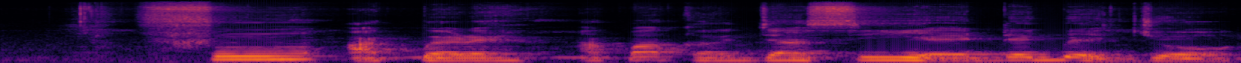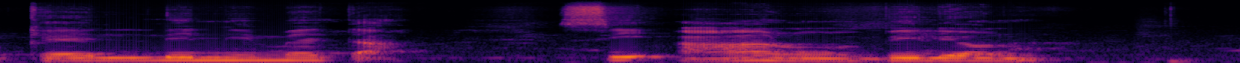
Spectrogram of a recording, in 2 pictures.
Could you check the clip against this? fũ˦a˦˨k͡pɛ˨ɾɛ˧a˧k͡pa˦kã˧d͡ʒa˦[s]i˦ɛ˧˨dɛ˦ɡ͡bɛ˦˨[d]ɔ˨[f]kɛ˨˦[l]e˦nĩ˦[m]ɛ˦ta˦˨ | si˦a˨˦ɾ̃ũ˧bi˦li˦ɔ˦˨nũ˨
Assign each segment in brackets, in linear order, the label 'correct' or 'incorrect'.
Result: correct, incorrect, incorrect, correct, correct

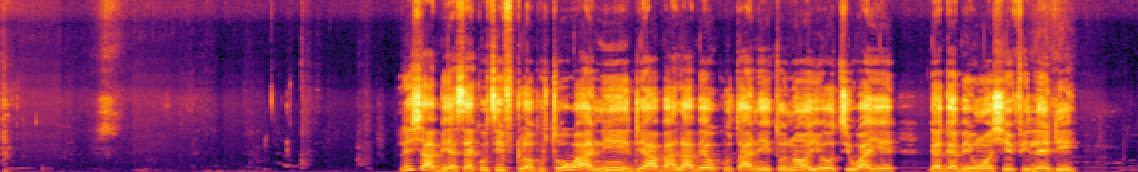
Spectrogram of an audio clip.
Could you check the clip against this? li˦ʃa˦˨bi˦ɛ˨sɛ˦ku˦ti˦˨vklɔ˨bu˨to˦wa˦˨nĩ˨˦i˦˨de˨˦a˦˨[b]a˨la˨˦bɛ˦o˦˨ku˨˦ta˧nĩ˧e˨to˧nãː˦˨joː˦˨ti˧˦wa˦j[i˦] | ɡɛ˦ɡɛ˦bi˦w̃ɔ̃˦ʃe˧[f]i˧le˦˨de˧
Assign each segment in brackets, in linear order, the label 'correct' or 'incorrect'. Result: correct, incorrect, correct

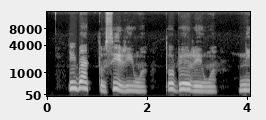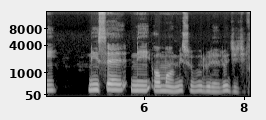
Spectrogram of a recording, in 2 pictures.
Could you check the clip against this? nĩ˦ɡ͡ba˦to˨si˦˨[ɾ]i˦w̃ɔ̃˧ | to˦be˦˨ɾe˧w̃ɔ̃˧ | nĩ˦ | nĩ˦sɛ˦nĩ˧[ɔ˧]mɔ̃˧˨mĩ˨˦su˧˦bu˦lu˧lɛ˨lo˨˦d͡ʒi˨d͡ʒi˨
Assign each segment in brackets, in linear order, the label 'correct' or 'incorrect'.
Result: correct, correct

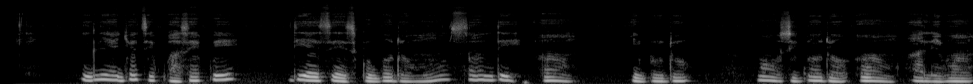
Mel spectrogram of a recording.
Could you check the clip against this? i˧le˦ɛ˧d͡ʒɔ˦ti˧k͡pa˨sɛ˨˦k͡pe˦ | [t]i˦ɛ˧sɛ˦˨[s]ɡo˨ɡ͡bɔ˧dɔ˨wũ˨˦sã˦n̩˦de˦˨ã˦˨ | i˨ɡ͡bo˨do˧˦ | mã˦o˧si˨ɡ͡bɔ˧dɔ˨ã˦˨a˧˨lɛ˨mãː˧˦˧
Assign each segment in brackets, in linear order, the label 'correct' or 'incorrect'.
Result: incorrect, correct

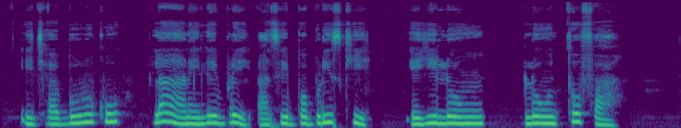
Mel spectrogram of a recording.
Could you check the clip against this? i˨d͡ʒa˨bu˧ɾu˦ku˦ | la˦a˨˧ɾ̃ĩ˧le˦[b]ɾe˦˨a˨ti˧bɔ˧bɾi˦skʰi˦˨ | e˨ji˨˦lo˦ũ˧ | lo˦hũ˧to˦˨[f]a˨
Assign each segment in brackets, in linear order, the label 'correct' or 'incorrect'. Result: correct, correct

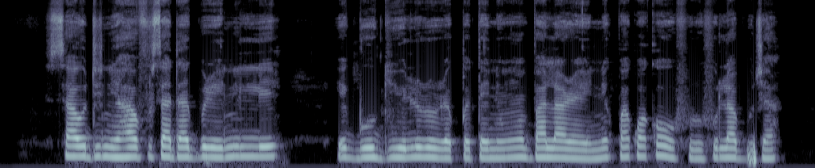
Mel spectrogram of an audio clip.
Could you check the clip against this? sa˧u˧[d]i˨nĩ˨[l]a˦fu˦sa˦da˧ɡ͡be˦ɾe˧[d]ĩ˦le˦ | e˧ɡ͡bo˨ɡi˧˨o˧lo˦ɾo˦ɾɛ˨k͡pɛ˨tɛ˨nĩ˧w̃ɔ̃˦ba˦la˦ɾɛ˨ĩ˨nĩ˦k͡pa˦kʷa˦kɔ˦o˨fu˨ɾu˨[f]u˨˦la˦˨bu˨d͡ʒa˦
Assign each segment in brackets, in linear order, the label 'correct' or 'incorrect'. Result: correct, incorrect, incorrect, correct

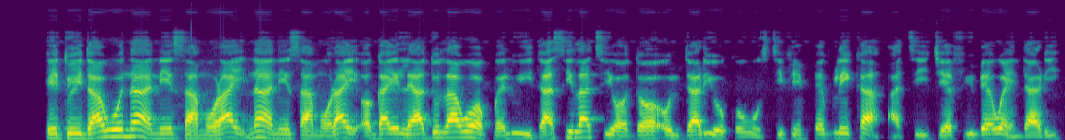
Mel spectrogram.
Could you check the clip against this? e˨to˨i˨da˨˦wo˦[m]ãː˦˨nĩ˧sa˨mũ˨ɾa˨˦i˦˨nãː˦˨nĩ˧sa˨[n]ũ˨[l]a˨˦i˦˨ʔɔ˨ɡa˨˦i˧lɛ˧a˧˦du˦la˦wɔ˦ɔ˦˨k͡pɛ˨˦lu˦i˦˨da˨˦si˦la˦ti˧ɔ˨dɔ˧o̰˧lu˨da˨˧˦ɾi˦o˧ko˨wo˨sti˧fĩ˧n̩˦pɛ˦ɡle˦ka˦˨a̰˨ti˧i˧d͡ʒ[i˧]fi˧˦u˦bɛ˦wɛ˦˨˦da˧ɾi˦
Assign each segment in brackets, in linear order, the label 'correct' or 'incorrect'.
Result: incorrect, incorrect, incorrect, incorrect

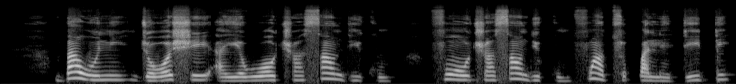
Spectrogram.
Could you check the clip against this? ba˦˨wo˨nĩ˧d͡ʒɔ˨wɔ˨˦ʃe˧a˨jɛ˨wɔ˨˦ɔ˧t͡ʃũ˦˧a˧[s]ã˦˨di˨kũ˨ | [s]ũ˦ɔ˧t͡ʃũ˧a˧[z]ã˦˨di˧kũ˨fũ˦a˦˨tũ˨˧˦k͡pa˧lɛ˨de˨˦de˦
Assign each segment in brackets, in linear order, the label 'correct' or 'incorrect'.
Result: correct, incorrect, incorrect

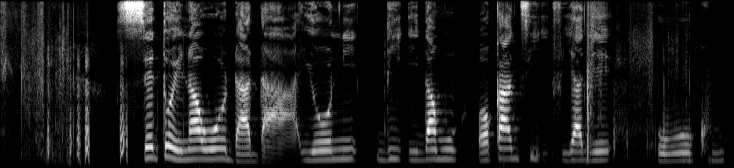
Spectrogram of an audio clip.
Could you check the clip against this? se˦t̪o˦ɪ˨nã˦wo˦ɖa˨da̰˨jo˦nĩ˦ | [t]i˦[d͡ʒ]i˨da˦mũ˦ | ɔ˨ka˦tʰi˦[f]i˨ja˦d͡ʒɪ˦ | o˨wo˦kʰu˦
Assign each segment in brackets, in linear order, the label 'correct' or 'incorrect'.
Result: incorrect, incorrect, correct

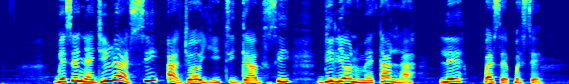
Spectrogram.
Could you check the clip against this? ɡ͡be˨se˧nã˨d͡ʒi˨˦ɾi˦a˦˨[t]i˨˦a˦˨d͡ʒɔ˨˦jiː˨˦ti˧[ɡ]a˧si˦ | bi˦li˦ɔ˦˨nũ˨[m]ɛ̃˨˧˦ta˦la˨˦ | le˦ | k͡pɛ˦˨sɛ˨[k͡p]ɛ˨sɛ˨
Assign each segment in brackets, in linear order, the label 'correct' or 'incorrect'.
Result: incorrect, correct, correct, correct

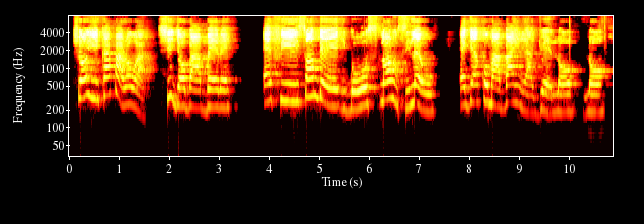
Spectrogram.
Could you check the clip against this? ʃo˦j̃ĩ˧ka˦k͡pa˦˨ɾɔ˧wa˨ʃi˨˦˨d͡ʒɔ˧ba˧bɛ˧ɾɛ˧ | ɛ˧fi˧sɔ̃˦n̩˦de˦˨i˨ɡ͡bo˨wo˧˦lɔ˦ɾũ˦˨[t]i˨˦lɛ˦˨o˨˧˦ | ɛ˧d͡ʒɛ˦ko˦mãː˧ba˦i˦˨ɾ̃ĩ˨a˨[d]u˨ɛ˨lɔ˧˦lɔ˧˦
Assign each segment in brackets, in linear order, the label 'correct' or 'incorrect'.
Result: incorrect, incorrect

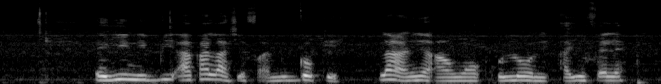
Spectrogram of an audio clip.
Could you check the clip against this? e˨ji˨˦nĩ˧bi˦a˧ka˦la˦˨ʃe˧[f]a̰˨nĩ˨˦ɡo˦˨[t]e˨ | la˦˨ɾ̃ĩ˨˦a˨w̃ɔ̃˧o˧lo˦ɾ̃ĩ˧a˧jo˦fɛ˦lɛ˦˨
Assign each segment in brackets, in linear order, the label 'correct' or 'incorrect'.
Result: correct, incorrect

